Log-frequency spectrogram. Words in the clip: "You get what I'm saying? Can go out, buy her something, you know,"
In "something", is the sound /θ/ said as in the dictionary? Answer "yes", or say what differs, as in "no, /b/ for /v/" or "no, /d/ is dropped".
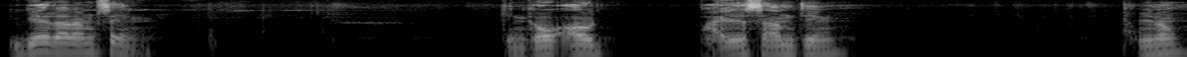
no, /t/ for /θ/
